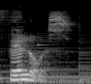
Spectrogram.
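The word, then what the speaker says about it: celos: The Ang isang dapat tandaan pagdating sa letter C, madalas ito ay pino-pronounce na soft th. Parang think sa English.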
